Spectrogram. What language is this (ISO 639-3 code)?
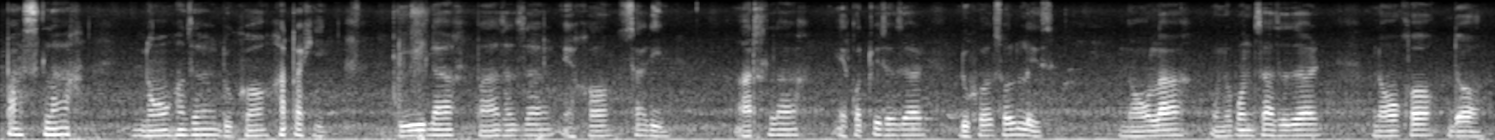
asm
